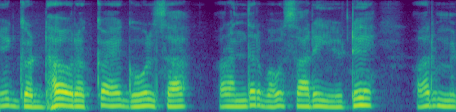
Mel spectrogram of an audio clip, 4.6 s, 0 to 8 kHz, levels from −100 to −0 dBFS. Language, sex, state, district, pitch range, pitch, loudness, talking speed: Hindi, male, Bihar, Kishanganj, 155-175 Hz, 165 Hz, -18 LUFS, 185 wpm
